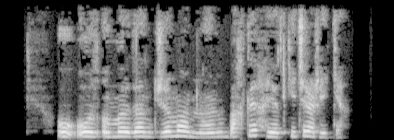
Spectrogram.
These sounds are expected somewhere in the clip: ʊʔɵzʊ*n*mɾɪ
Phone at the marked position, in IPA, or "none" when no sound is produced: none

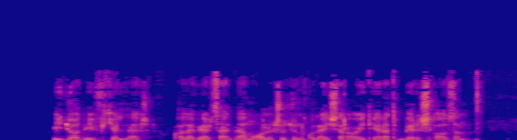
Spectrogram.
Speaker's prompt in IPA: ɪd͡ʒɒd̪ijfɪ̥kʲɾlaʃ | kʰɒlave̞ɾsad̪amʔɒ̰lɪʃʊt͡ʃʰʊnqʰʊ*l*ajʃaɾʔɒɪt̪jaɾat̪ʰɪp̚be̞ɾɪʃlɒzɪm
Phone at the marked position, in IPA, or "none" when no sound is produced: l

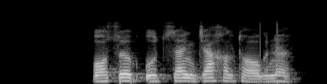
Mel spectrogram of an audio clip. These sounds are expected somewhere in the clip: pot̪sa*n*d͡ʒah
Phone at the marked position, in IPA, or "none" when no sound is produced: ŋ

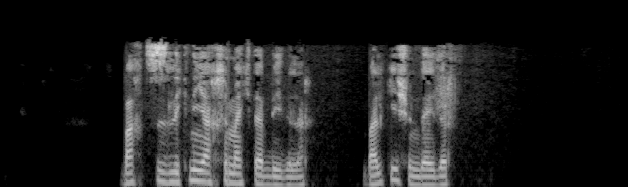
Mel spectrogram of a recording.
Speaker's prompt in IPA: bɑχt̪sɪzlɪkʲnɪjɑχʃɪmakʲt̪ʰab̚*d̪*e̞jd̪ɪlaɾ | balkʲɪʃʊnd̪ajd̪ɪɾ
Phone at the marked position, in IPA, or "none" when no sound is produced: d̪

